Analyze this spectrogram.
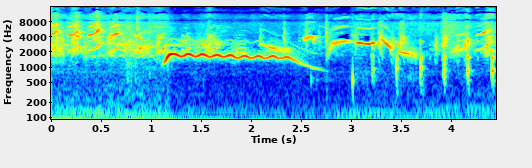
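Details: Chinese hwamei kept in a cage: busy high chatter breaks into a long, clear whistle that wavers steadily, then slides gradually downward, followed by scattered sharp notes.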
